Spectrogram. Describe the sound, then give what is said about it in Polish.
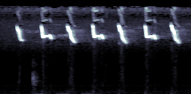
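Birdsong in Gliwice, Poland, in March: seven sharp, high-pitched chirps repeat in an even rhythm, with a few faint low thumps underneath. “Pani Ania informuje, że teraz w Gliwicach no po prostu koncert ptasi”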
